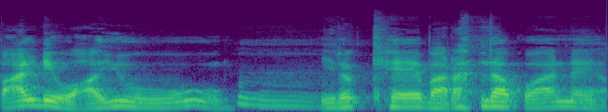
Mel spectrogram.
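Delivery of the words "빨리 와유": Chungcheong regional dialect accent. Sharing Korean regional dialect expressions found online, now in Chungcheong dialect. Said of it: "충청도 사투리로는".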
